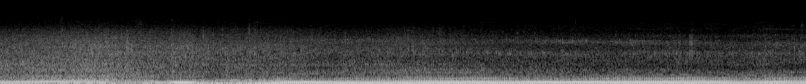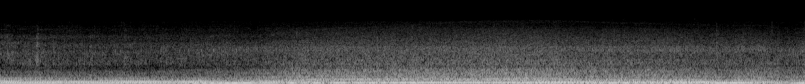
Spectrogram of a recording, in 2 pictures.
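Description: Four-wheel-drive vehicle's engine running at low speed on a rough track, its engine note shifting a couple of times as the throttle changes.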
